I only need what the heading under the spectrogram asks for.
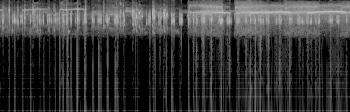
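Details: Swiftlet roosting lure from inside a successful swiftlet building: crowded high twittering and chirps, joined midway by a steady, thin, high whistled tone that persists to the end.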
